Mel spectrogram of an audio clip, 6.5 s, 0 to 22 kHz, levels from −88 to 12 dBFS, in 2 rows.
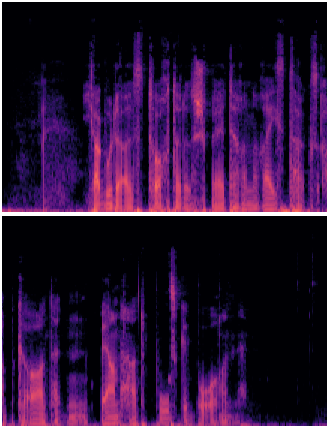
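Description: At 1.00 to 1.04 s and again at 4.91 to 4.95 s, damaged data in the compressed stream makes the decoder lose sync, giving brief glitches.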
